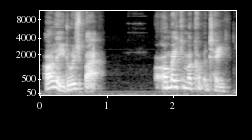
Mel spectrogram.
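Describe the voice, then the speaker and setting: A man's voice: high-pitched, sing-song, normal speed. A man acting in a radio drama as a hapless, loyal sidekick with a hesitant, bumbling manner. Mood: eager.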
